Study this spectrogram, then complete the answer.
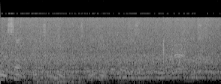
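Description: Honeybees hum and buzz in a steady, close swarm around an open hive outdoors, a continuous drone with some individual bees passing nearer.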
